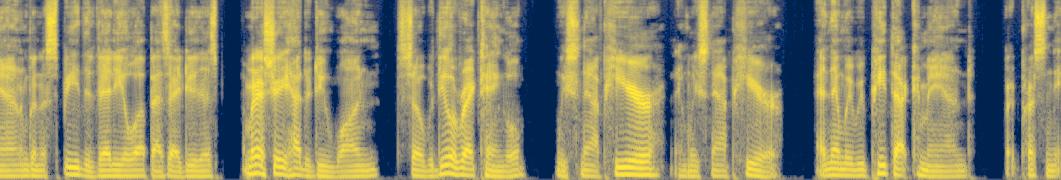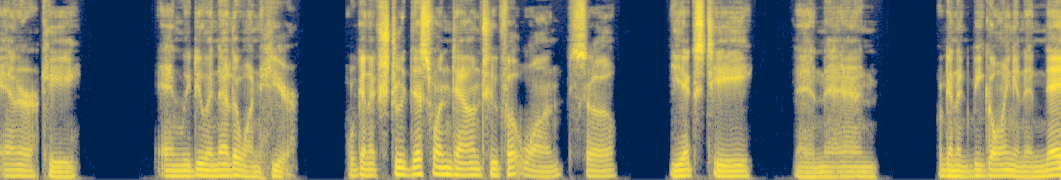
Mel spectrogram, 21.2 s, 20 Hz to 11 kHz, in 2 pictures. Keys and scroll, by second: 5.3-6.0 typing, 17.0-17.7 typing.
